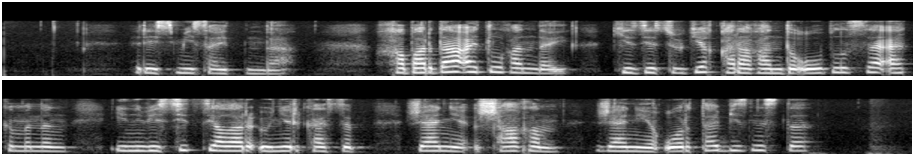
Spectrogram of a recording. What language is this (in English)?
Kazakh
